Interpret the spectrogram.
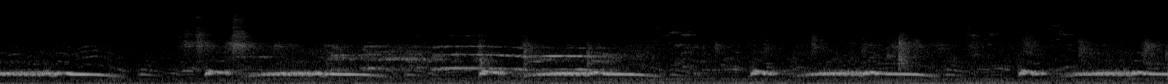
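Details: Home-kept Barbary dove singing energetically to greet its owner returning from work. Five low rolling coos repeat steadily, each a clipped note then a drawn falling coo, with faint higher whistled notes from another bird midway.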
